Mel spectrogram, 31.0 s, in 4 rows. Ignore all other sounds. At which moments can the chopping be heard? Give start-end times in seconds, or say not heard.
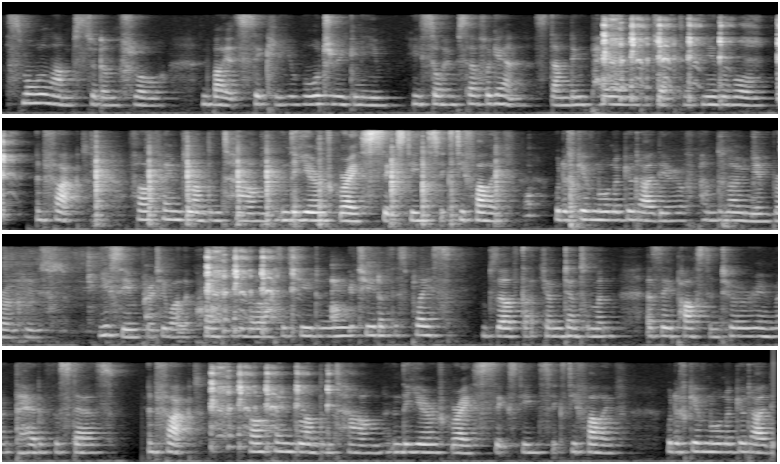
8.7-20.2.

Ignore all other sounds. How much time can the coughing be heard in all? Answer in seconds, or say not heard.
4 s.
